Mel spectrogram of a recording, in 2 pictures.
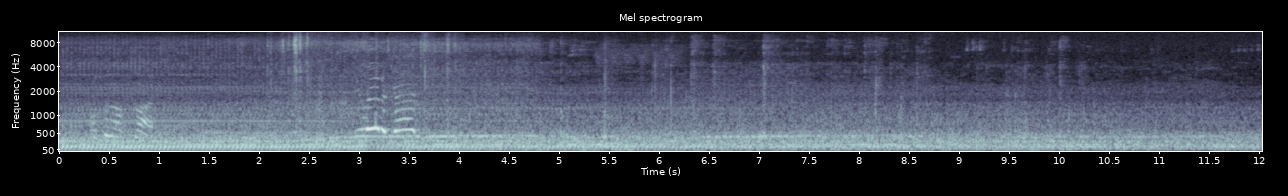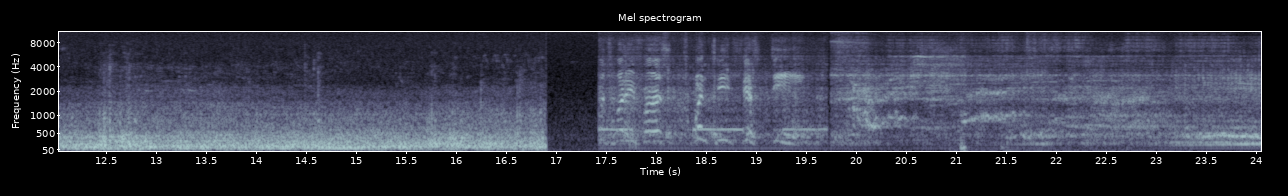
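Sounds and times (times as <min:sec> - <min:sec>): motor humming: 0:00.0 - 0:16.9.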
